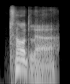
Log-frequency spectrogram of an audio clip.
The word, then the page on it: toddler: British English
